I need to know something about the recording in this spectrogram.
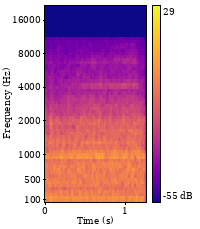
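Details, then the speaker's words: Air conditioning condenser fan motor not working properly: steady low hum with thin constant tone; 10 microfarad run capacitor tests good, so the condenser fan motor is bad. "Yeah. So it sounds like we got a problem there with the motor."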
